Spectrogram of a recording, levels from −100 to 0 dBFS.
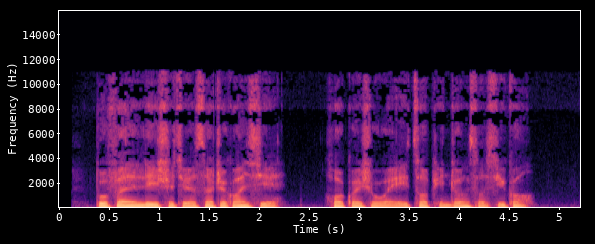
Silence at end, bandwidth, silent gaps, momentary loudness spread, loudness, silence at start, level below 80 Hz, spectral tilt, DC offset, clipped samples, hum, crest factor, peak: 0.5 s; 11.5 kHz; none; 9 LU; -21 LUFS; 0.4 s; -30 dBFS; -7 dB/octave; under 0.1%; under 0.1%; none; 14 dB; -6 dBFS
